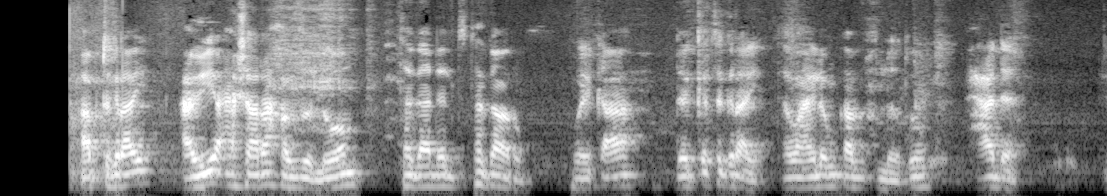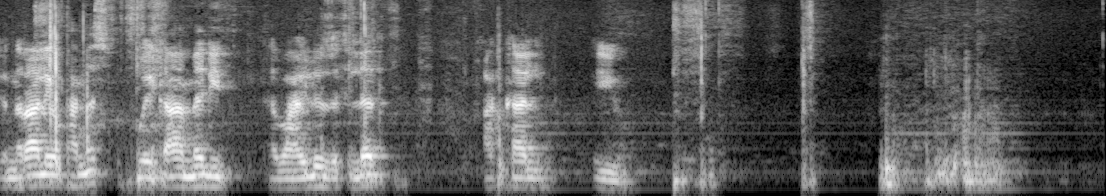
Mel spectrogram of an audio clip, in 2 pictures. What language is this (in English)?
Tigrinya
